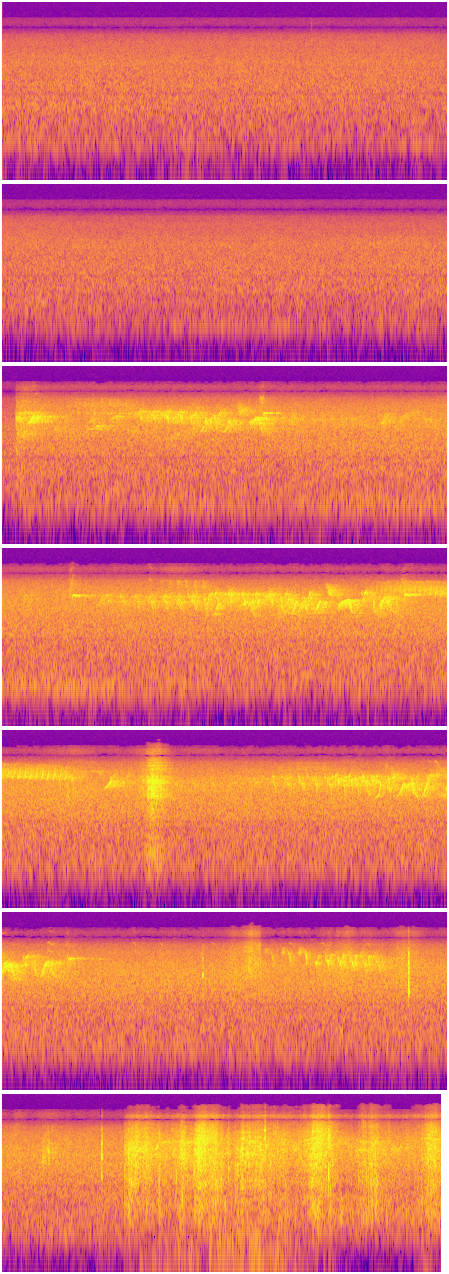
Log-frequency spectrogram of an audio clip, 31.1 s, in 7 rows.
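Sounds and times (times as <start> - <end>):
steady outdoor hiss: 0.0 - 31.0
songbirds trilling: 24.6 - 26.4, 27.9 - 31.0.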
